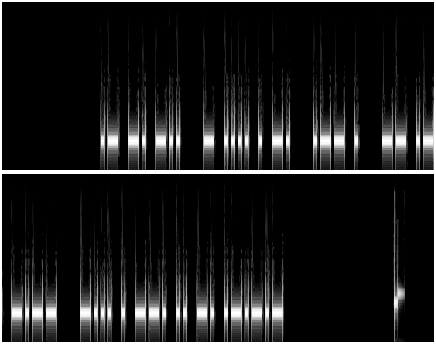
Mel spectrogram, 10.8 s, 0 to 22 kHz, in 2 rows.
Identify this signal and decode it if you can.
Morse code, heard as a keyed tone, about 28 wpm, 700 Hz. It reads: AND THEN WE MAY BEGIN.
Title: Sentences from Top 300 Words 28wpm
